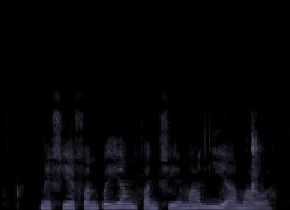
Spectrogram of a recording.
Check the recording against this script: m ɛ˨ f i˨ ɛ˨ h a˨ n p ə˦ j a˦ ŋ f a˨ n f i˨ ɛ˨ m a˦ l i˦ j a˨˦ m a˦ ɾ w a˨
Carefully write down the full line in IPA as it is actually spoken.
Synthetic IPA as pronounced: m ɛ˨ f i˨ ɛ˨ f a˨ n p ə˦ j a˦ ŋ f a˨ n f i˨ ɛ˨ m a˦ l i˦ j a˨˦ m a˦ ɾ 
